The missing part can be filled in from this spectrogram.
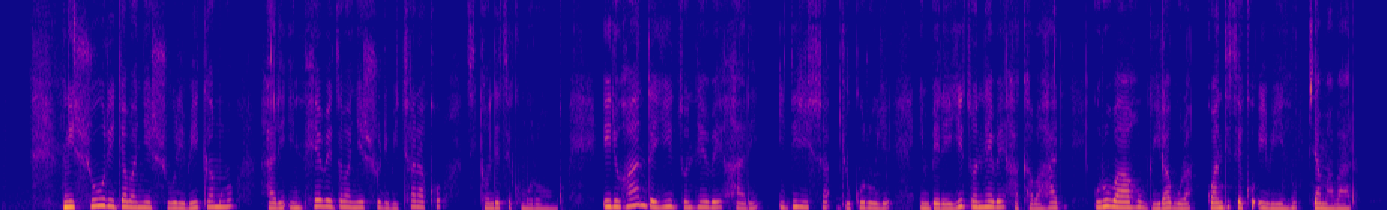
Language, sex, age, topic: Rundi, female, 18-24, education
